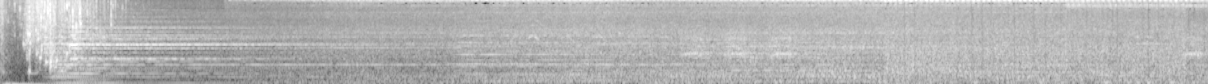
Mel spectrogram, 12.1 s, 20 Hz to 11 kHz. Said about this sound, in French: Le 27 février 2016. L'hélicoptère s'arrache du sol dans un sifflement de turbine.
